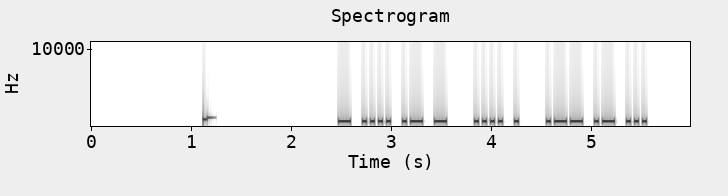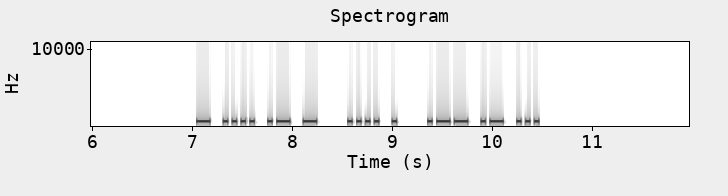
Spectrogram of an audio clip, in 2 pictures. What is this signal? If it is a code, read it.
Morse code, heard as a keyed tone, about 28 wpm, 700 Hz. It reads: THAT HE WAS THAT HE WAS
